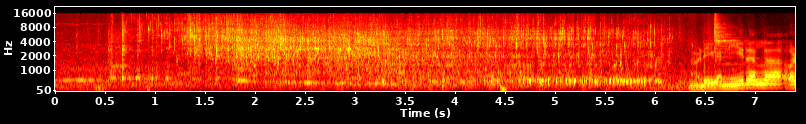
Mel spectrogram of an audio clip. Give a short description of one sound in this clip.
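Water pours out in a steady stream and splashes below.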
